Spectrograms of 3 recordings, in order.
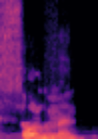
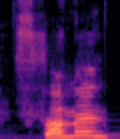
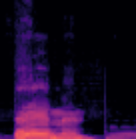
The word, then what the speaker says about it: salmon: It's like Solomon. You don't say Solomon? Really? Are you kidding me? You don't pronounce the L? Salmon? I always say Solomon. I thought it was Solomon. Salmon. Salmon.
